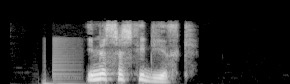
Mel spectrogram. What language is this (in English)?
Kabyle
